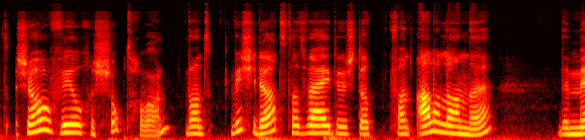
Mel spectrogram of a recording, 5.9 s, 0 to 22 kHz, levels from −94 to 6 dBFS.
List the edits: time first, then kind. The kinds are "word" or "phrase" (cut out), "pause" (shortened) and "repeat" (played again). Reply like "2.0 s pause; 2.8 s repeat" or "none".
1.7 s pause; 3.7 s phrase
